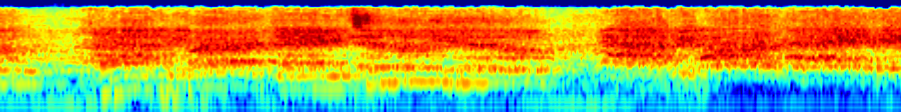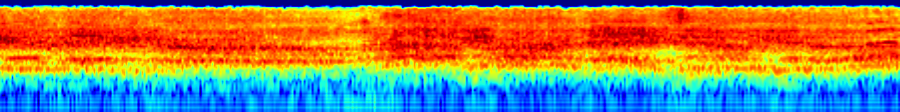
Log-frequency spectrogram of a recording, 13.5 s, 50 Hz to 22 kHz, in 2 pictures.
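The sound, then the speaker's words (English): An arena crowd at Wisconsin's Country USA Festival, led by Keith Urban, sings Happy Birthday for Nicole Kidman without instruments, a loud, washy roar of many voices holding sustained notes, with a couple of brief dips between phrases. “During his Tuesday night appearance at Wisconsin's Country USA Festival, the 50-year-old Urban led the crowd in an a cappella rendition of Happy Birthday for the 51-year-old Kidman.”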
